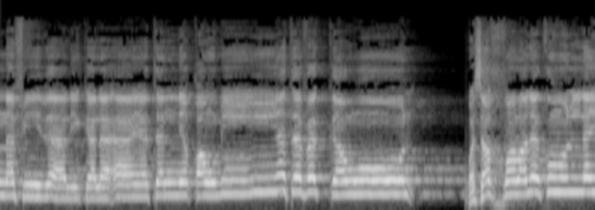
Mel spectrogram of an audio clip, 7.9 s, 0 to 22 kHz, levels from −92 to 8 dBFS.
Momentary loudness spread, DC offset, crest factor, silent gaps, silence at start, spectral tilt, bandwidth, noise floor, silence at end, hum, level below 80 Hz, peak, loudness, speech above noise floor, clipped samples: 6 LU; under 0.1%; 14 dB; none; 0 s; -4 dB/octave; 15.5 kHz; -36 dBFS; 0 s; none; -60 dBFS; -2 dBFS; -15 LUFS; 22 dB; under 0.1%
